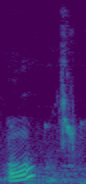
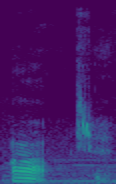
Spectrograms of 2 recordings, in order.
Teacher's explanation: दीर्घ स्वर में बोलने में ज़्यादा समय लगता है, दोगुना समय लगता है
